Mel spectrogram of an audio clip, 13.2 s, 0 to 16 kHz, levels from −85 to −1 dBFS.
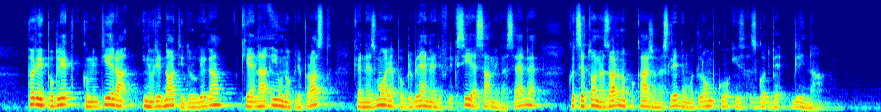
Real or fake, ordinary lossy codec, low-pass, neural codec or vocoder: fake; AAC, 64 kbps; 14.4 kHz; autoencoder, 48 kHz, 128 numbers a frame, DAC-VAE, trained on Japanese speech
